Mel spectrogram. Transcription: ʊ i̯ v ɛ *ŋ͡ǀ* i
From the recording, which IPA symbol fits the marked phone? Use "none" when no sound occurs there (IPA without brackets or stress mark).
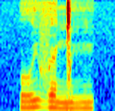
ŋ͡ǀ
